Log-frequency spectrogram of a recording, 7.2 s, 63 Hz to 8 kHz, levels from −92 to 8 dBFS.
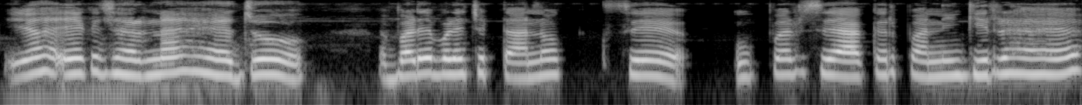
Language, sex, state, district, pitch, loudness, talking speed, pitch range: Hindi, female, Jharkhand, Palamu, 260 Hz, -15 LUFS, 135 wpm, 245-275 Hz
